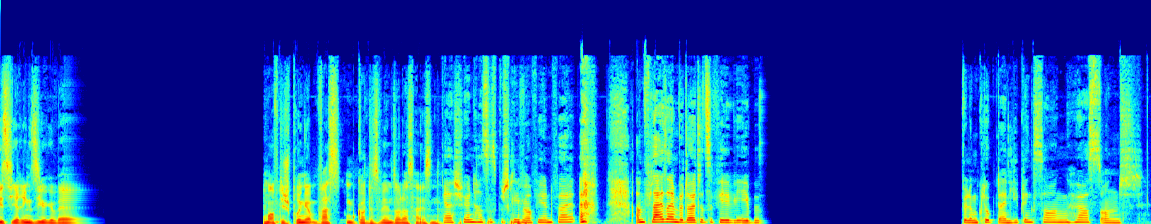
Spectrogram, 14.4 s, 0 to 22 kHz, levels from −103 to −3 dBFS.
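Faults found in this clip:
Long network dropout, 0.79–3.31 s: stream likely stopped arriving; receiver extends last sound briefly, then about 2.1 s of near silence before audio resumes with the missing section gone.

Repeated packet loss (robotic sound), 9.09–9.50 s: six successive gaps, longest 42 ms, each patched by concealment; about 41% of the span is filled in, giving choppy audio with pieces missing.

Long network dropout, 9.50–12.04 s: follows directly on the packet loss; short concealment tail, then about 2.4 s of near silence; audio returns without the lost 2.5 s.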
